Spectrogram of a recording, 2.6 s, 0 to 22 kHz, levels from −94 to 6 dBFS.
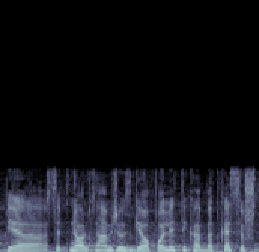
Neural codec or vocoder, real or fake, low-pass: codec, 16 kHz, 16 kbps, FreqCodec, larger model; fake; 7.2 kHz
